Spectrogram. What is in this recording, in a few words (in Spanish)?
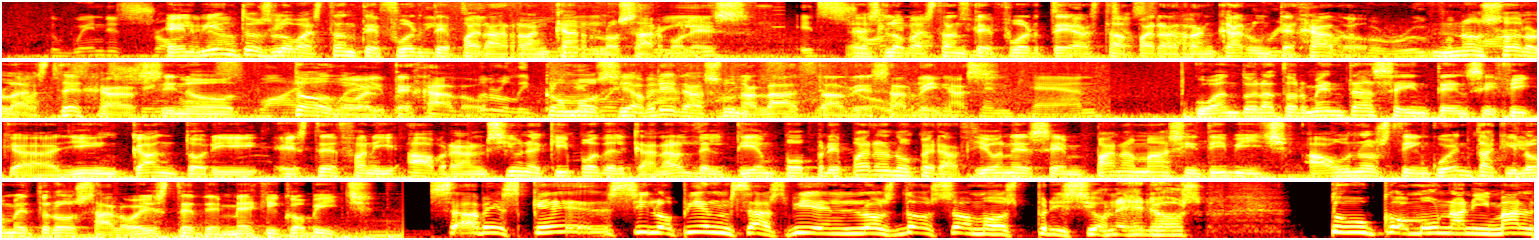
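doblaje España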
